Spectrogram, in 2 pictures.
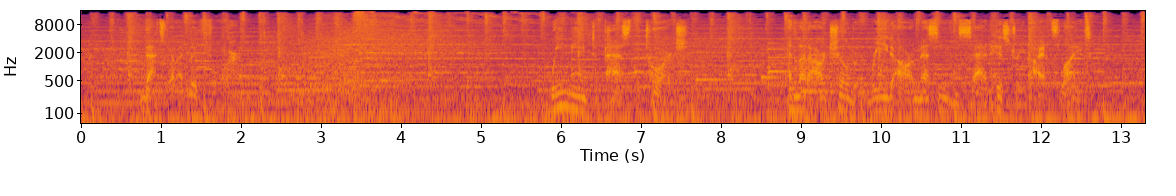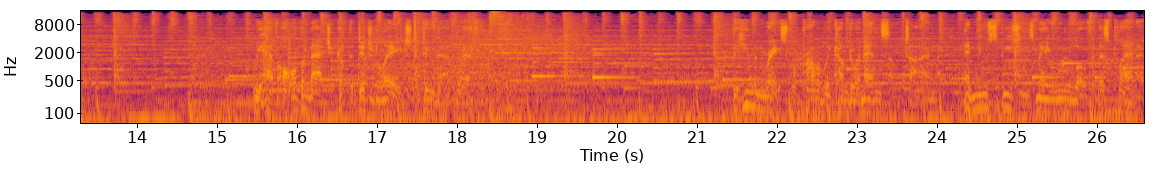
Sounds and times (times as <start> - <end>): Music: 0.0 - 26.5
Male speech, man speaking: 0.7 - 2.1, 5.8 - 7.7, 8.8 - 12.7, 15.4 - 18.3, 21.4 - 26.5.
